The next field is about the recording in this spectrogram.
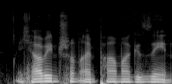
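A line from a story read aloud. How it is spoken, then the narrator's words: Girl answering, laughing. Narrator (German): antwortete das Mädchen lachend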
